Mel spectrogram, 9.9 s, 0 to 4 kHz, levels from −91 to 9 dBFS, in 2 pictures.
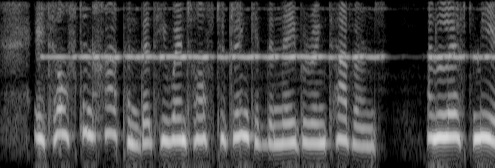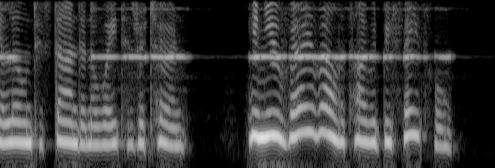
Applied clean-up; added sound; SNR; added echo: neural mask model RNNoise.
